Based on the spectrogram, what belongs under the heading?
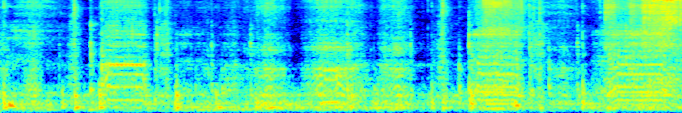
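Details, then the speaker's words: Cricut Joy cutting a cake topper: quick whirring carriage moves with short stepping chirps and pauses; some noise is normal, partly from tape added to the mat — normal cutting noise. "fait un peu de bruit c'est normal parce qu'en fait c'est le truc c'est pas adapté mais ça fait rien"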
